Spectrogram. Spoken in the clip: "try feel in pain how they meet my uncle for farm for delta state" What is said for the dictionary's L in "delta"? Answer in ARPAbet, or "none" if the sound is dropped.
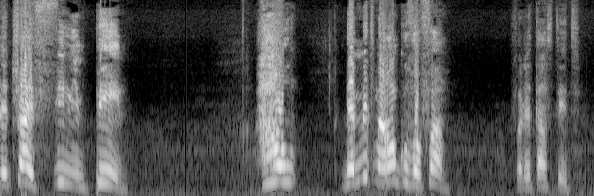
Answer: none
